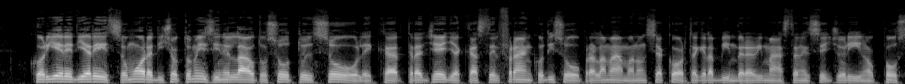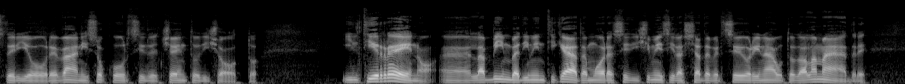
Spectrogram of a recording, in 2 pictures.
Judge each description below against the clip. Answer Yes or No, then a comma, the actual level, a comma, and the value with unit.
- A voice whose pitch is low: Yes, low, 100 Hz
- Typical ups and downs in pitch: Yes, average, 3.1 semitones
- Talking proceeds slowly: No, fast, 170 wpm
